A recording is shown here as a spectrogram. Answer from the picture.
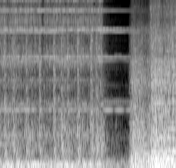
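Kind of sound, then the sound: signal or alarm, telephone ringing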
